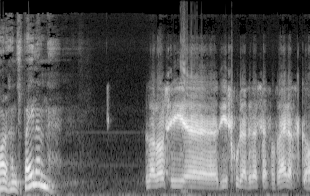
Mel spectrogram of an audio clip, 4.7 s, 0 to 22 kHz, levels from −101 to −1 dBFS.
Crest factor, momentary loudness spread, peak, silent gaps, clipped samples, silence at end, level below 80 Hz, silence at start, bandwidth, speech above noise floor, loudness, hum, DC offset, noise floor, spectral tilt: 14 dB; 11 LU; 0 dBFS; none; 0.2%; 0 s; -56 dBFS; 0 s; 17.5 kHz; 41 dB; -12 LUFS; none; under 0.1%; -54 dBFS; -4 dB/octave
